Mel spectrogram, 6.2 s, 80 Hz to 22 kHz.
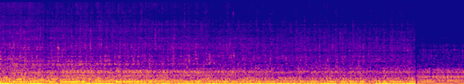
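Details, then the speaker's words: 2013 Yamaha WaveRunner VXR 1800HO running during winterizing: steady low engine drone with water sloshing and gurgling from the engine discharge outlet, confirming cooling water flows normally. "all right so this is exactly what we were looking for we were looking for water to come out of the uh the engine discharge right here so we know that our cooling system is actually getting water so that's a good thing hear that water just like gurgling"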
